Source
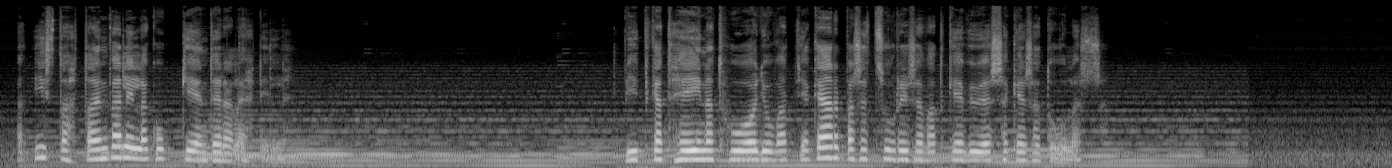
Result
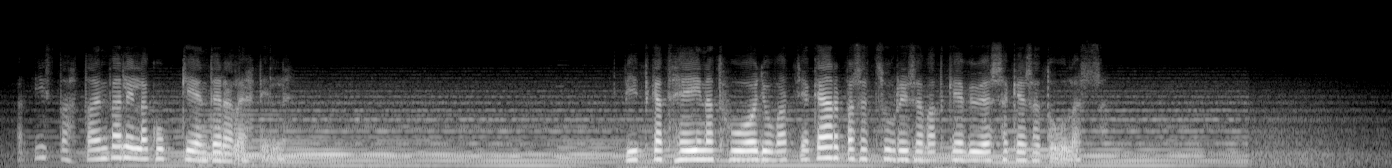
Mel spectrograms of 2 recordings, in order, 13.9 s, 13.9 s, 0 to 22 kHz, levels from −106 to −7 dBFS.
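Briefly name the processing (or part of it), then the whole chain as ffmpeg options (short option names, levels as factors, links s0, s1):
action camera in a waterproof case: -af "lowpass=f=2100:w=0.5412,lowpass=f=2100:w=1.3066,dynaudnorm=f=310:g=7:m=5.01" -ar 16000 -c:a aac -b:a 64k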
